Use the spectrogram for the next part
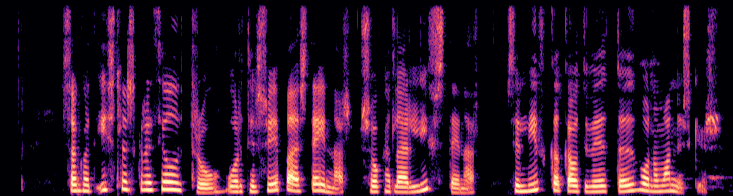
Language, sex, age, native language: Icelandic, female, 20-29, Icelandic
